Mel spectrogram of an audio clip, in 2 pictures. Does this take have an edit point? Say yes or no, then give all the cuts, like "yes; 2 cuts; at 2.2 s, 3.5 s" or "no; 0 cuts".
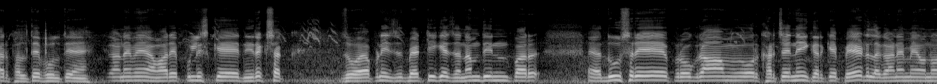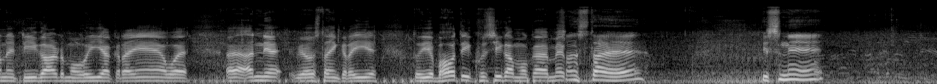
yes; 2 cuts; at 1.2 s, 15.0 s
